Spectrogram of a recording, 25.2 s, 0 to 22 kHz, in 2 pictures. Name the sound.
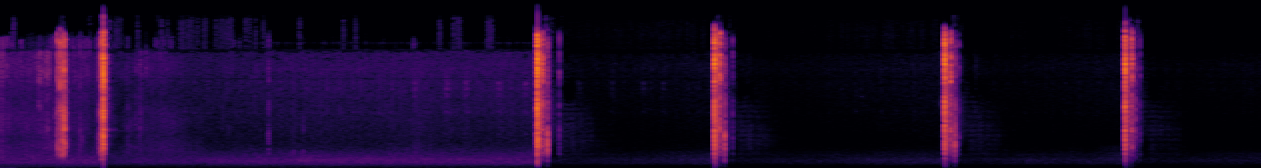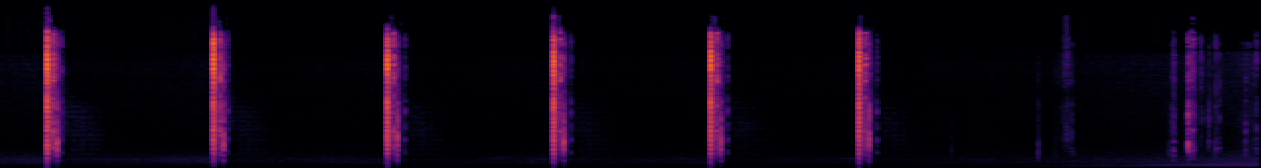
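Umarex H&K USP BB pistol firing 10 rounds at target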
